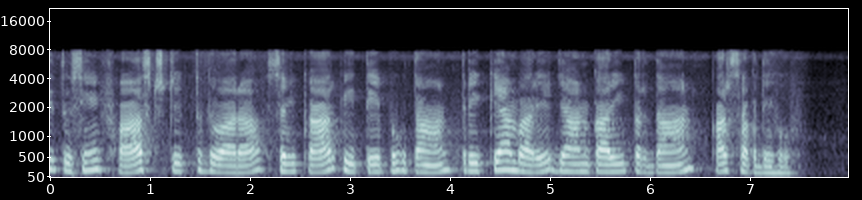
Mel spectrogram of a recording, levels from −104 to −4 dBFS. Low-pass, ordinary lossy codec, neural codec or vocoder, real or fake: none; none; none; real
